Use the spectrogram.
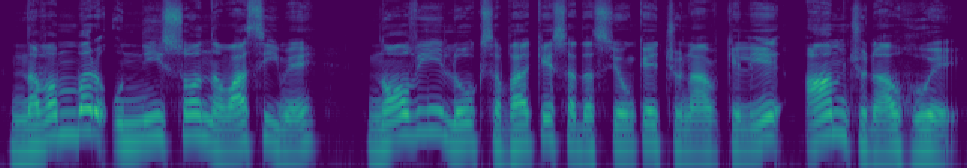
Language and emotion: Hindi, neutral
